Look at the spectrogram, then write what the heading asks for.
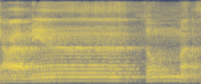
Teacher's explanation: میم مشدد پہ غنہ ہے · عامن عین کو 2 حرکات لمبا کریں گے، الف مدہ ہے، تنوین کے بعد ثا آنے کی وجہ سے اخفا کریں گے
